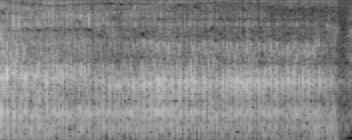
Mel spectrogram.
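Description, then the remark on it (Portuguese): A person imitates a dog growling at its own wagging tail: a steady, rough, throaty rumble held for almost two seconds, fairly loud, then cutting off abruptly. “E ele estava com o rabo dele, ele balançando o rabo, e ele estava lá rosnando para o próprio rabo, ele virava a cabeça para o rabo e fazia.”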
